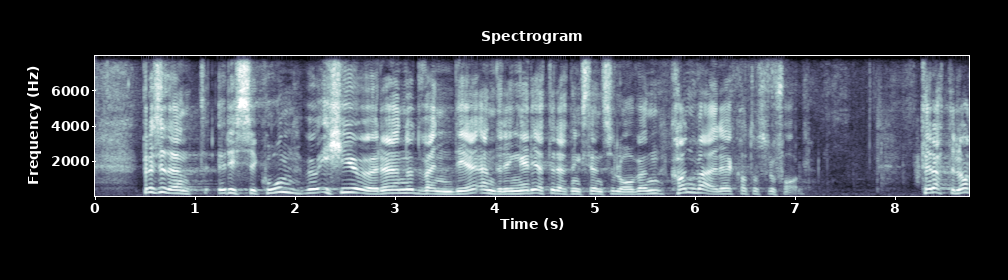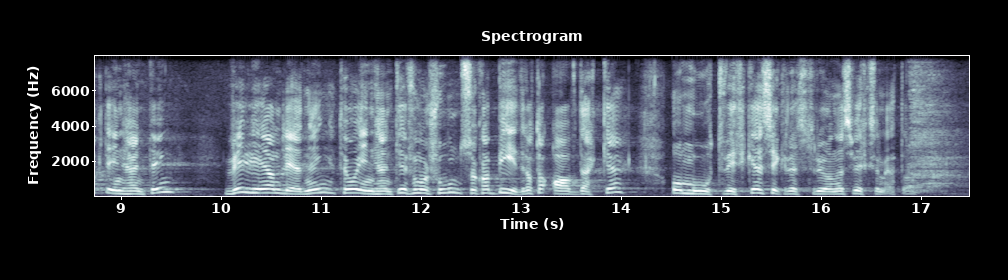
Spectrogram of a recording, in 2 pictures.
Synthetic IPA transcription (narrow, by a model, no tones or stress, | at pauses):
pʰɾɛsɪd̪ɛnt̪ɾɪsɪkʊənʋɛɔɪçːəjøːɾənœd̪ʋɛnd̪ɪəɛnd̪ɾɪŋəɾɪɛt̪ːəɾɛt̪nɪŋst̪ʰɛːnəst̪əloːʋənkʰɑnʋæːɾəkʰɑt̪ɑst̪ɾʊfɑ̰ːl | t̪ʰɪlɛt̪ːəlɑkt̪ɪnɦɛnt̪ɪŋ | ʋɪljeːɑnleːd̪nɪŋt̪ʰɪlɔɪnhɛnt̪əɪnfɔɾmɑʂuːnsɔmkʰɑbiːd̪ɾɑːt̪ɪlɔʔɑːʋd̪ɛkːəɔmuːt̪ʰʋɪɾkəsɪkəɾheːt̪st̪ʰɾʉːɑnəsʋɪɾksɔmhḛːt̪əɾ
